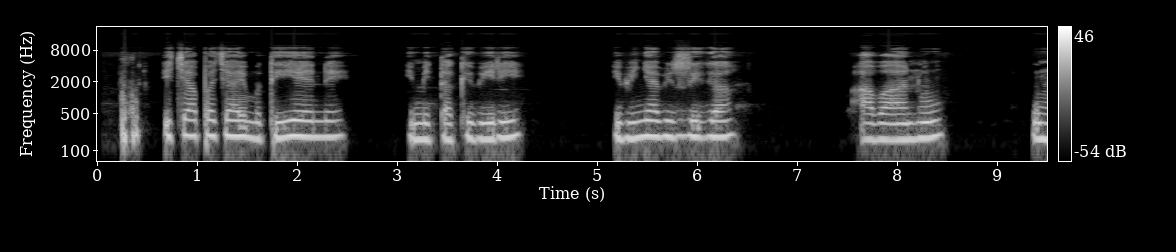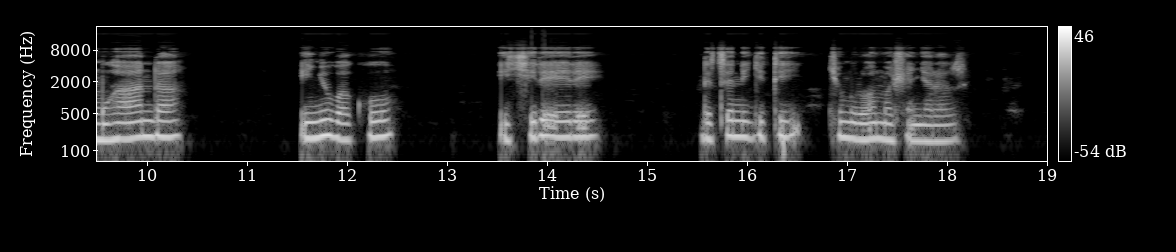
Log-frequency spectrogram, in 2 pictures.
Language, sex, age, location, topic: Kinyarwanda, female, 18-24, Huye, government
